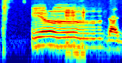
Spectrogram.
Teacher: istifal sifatnya dal itu tipis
